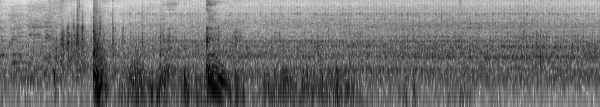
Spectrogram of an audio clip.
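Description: Car engine idling steadily, with one short thump about a second in.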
